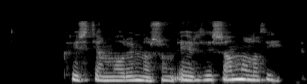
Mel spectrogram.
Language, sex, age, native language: Icelandic, female, 50-59, Icelandic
